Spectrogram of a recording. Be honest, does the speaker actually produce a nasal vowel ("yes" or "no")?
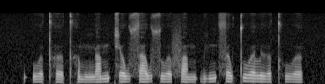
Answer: no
